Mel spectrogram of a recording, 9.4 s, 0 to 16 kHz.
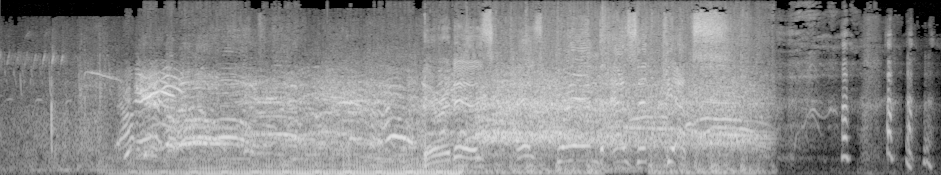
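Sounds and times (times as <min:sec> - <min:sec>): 
golf gallery yelling and cheering: 0:01.0 - 0:07.8.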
